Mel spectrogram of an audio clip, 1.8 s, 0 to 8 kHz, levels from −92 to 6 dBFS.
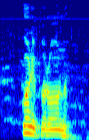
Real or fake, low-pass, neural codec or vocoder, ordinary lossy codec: real; 7.2 kHz; none; MP3, 64 kbps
